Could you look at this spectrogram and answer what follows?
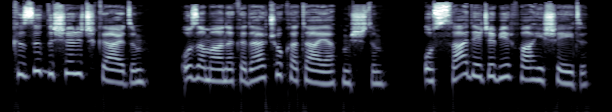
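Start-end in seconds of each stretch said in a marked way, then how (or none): none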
